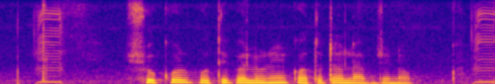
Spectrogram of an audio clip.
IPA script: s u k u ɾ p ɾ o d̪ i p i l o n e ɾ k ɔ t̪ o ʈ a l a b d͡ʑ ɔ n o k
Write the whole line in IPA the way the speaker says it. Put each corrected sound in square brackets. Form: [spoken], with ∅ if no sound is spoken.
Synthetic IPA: [ʃ] u k [o] ɾ p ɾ o [t̪] i p [a] l o n e ɾ k ɔ t̪ o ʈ a l a b d͡ʑ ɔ n o k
